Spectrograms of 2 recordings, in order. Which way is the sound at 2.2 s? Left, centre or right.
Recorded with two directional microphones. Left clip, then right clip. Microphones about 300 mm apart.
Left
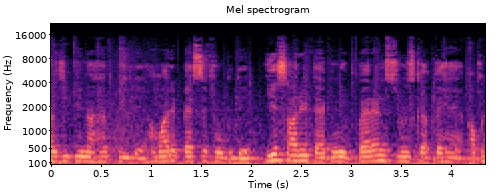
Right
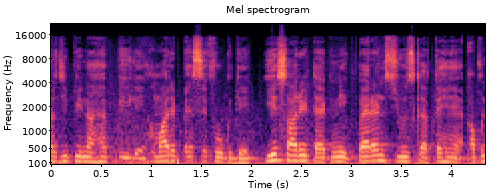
Right.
